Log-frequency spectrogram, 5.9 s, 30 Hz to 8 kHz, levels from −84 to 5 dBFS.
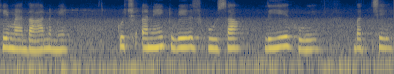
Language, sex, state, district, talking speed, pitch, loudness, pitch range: Hindi, female, Chhattisgarh, Raipur, 90 wpm, 215 Hz, -17 LUFS, 200-225 Hz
